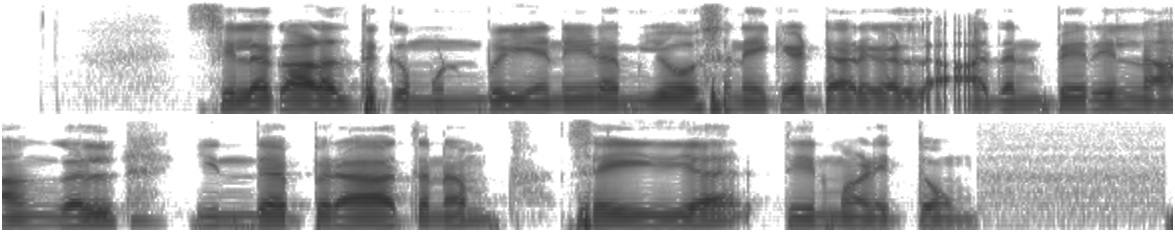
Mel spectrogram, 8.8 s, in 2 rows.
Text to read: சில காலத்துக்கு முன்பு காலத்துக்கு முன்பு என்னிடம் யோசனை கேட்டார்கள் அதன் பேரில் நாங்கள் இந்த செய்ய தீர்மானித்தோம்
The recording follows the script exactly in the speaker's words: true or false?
false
